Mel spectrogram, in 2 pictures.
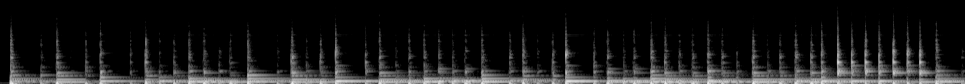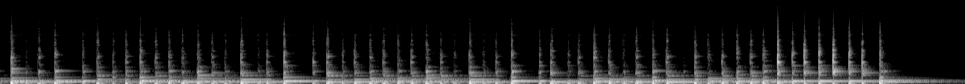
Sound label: Hand Tapping, african tongue drum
